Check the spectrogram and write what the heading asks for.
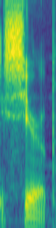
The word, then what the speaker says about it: syrup: It's syrup. Like s u r r u p not s y r u p. I don't say syrup like that. I say syrup cuz that's the correct way to say.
